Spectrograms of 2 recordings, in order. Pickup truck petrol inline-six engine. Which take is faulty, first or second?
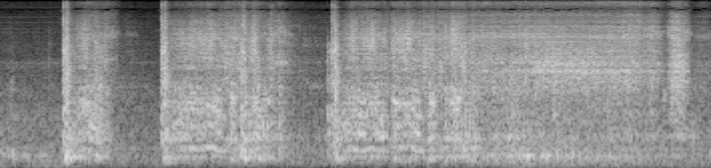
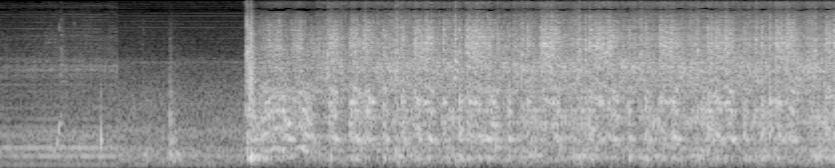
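first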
